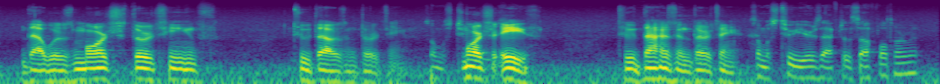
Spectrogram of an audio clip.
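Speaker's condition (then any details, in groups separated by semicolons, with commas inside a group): ALS; young-adult onset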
